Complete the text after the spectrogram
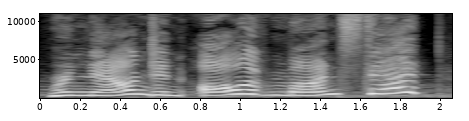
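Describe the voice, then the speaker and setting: A woman voicing an excitable, blunt little childlike sidekick in an anime game, squeaky and exclamatory. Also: a little slow, music in the background. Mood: amazed.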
